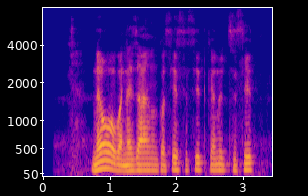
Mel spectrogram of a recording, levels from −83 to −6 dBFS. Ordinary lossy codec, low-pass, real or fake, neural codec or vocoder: none; none; fake; codec, 16 kHz, 8 kbps, FreqCodec, smaller model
